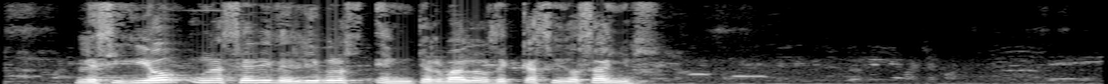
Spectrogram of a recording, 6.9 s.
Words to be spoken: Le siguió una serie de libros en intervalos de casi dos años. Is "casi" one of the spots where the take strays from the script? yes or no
no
